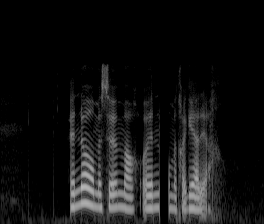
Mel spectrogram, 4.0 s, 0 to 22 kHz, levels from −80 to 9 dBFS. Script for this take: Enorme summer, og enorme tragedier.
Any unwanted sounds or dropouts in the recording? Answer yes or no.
yes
